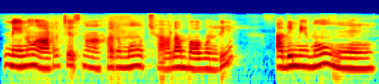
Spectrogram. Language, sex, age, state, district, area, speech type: Telugu, female, 30-45, Telangana, Medchal, rural, spontaneous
